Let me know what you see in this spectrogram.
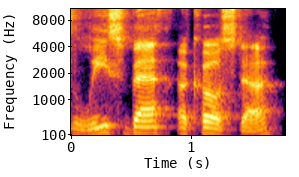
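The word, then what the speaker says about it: Lisbeth Acosta: pronounce your name right so it's leis Beth aosta and if you want you can use lease for short lease Beth aosta ah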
